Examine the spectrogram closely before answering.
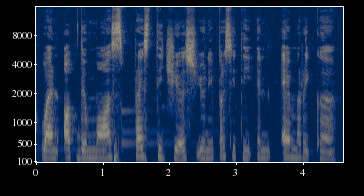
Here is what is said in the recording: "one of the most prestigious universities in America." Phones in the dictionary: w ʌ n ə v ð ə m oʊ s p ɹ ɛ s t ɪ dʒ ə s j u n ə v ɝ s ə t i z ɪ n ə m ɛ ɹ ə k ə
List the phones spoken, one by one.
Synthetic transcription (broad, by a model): w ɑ n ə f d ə m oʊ s p ɹ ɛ s t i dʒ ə s j u n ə f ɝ s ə t i ɪ n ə m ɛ ɹ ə k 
